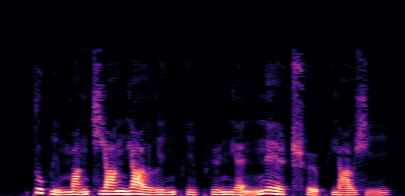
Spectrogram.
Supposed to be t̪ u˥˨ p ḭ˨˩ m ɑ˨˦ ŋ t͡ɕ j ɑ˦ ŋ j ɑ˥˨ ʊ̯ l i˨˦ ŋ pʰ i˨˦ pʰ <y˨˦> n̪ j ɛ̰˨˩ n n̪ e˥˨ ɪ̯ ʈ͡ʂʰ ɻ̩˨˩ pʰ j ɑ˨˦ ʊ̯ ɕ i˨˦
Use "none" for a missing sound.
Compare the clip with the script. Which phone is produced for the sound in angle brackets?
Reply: y˨˦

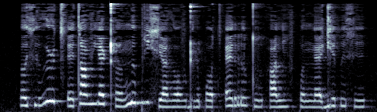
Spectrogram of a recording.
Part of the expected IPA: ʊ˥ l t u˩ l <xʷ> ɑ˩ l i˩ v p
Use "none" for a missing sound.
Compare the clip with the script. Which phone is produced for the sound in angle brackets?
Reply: h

